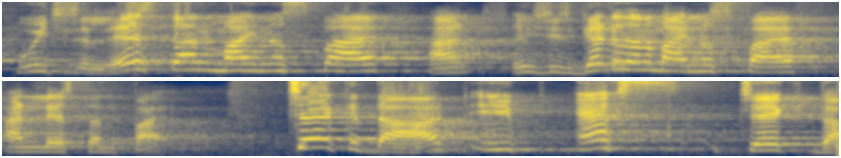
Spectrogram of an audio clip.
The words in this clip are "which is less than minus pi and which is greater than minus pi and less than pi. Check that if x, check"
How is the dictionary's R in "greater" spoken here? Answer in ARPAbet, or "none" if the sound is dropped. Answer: none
